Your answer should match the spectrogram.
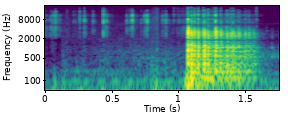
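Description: Dice rolled during a game: a sudden clattering rattle starts about halfway through and runs for roughly half a second before stopping, after a quieter opening stretch.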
